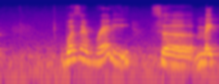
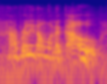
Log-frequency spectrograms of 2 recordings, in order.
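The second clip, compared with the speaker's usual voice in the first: whiny reluctance; 6 semitones higher than usual. Retold or imitated. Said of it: "I'm just like".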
